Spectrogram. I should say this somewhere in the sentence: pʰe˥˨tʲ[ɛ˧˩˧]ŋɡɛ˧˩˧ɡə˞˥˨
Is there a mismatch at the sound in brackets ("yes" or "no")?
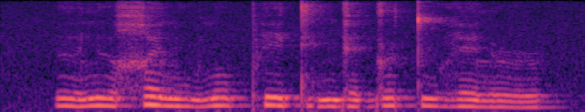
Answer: yes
